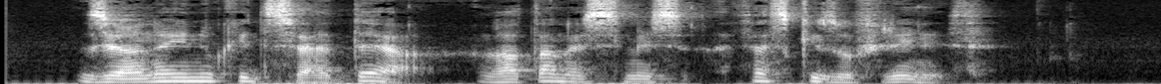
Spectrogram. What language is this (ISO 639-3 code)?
kab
